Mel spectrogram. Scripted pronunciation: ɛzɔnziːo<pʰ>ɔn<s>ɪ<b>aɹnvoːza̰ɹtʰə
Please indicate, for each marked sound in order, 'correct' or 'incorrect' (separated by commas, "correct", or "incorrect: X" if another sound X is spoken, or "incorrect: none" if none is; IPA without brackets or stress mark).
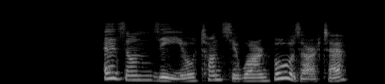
incorrect: tʰ, correct, incorrect: w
